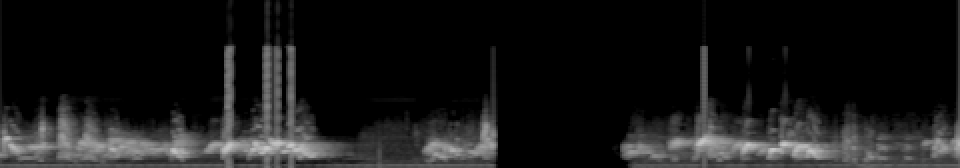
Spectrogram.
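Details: A red-whiskered bulbul delivers fast, chattering whistled phrases, breaks off into a second of silence, then resumes its lively warble; a few sharp clicks and a low hum.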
